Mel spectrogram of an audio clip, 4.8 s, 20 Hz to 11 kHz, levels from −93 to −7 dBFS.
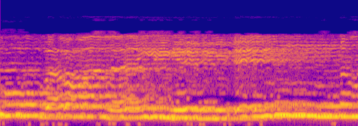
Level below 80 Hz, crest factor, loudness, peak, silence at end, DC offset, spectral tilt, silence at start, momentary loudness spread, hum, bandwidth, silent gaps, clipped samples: -50 dBFS; 12 dB; -17 LUFS; -4 dBFS; 0 s; under 0.1%; -8 dB/octave; 0 s; 4 LU; none; 4.9 kHz; none; under 0.1%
